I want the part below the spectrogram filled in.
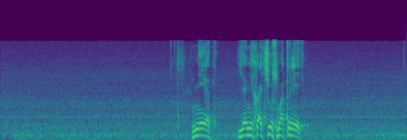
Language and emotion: Russian, angry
